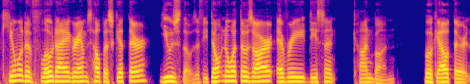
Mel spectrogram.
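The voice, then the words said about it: Indiana accent. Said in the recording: “My pronunciation of Kanban, my Indiana accent hurts me sometimes.”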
